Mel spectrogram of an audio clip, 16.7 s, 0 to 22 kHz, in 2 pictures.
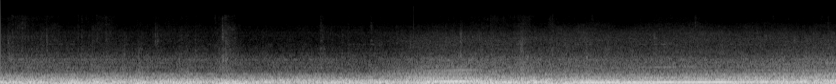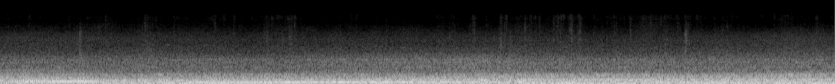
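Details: VW Golf MK5 R32: a deep, steady rumbling drone fills the cabin while driving, the growl of a worn wheel hub bearing.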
